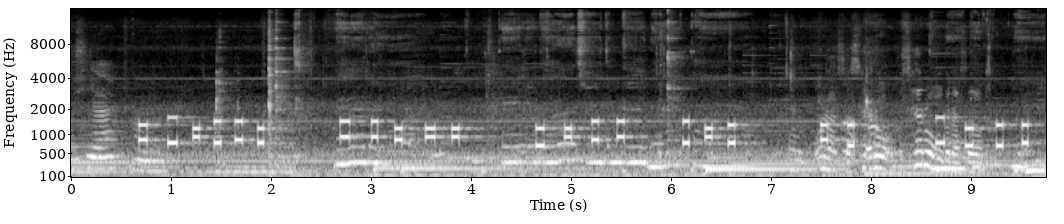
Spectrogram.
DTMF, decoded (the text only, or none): 8B*694 ##7** 1*9# 6*5 82 B125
